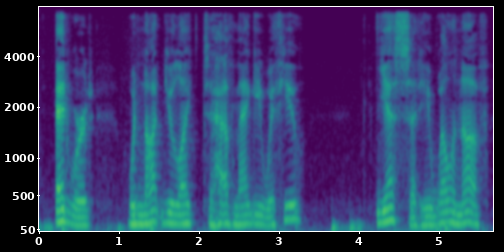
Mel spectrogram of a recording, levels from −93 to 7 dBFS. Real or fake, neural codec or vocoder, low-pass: real; none; 7.2 kHz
